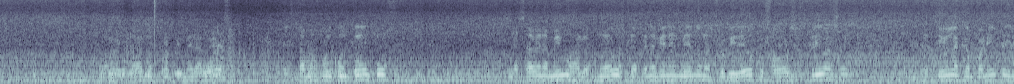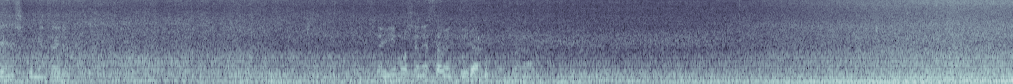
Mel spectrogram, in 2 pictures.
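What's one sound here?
Wind blows across the water outdoors.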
